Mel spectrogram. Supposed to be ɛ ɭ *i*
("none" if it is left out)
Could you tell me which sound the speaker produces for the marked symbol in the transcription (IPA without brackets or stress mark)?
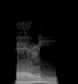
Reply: i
